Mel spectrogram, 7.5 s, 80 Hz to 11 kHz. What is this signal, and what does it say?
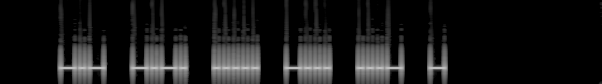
Morse code, heard as a keyed tone, about 20 wpm, spaced as for 15 wpm, 700 Hz. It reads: KC5BVT
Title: 219 Lesson 35g - Number 0 - Call Signs 20wpm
